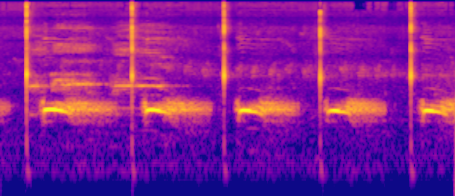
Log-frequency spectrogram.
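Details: Bangkok-type zebra dove singing in an agitated manner: five rolling, husky coos at an even pace near one per second, each starting with a short whistled slide and preceded by a crisp click.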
